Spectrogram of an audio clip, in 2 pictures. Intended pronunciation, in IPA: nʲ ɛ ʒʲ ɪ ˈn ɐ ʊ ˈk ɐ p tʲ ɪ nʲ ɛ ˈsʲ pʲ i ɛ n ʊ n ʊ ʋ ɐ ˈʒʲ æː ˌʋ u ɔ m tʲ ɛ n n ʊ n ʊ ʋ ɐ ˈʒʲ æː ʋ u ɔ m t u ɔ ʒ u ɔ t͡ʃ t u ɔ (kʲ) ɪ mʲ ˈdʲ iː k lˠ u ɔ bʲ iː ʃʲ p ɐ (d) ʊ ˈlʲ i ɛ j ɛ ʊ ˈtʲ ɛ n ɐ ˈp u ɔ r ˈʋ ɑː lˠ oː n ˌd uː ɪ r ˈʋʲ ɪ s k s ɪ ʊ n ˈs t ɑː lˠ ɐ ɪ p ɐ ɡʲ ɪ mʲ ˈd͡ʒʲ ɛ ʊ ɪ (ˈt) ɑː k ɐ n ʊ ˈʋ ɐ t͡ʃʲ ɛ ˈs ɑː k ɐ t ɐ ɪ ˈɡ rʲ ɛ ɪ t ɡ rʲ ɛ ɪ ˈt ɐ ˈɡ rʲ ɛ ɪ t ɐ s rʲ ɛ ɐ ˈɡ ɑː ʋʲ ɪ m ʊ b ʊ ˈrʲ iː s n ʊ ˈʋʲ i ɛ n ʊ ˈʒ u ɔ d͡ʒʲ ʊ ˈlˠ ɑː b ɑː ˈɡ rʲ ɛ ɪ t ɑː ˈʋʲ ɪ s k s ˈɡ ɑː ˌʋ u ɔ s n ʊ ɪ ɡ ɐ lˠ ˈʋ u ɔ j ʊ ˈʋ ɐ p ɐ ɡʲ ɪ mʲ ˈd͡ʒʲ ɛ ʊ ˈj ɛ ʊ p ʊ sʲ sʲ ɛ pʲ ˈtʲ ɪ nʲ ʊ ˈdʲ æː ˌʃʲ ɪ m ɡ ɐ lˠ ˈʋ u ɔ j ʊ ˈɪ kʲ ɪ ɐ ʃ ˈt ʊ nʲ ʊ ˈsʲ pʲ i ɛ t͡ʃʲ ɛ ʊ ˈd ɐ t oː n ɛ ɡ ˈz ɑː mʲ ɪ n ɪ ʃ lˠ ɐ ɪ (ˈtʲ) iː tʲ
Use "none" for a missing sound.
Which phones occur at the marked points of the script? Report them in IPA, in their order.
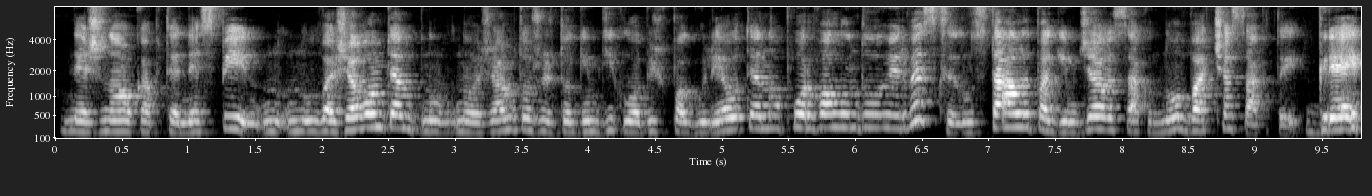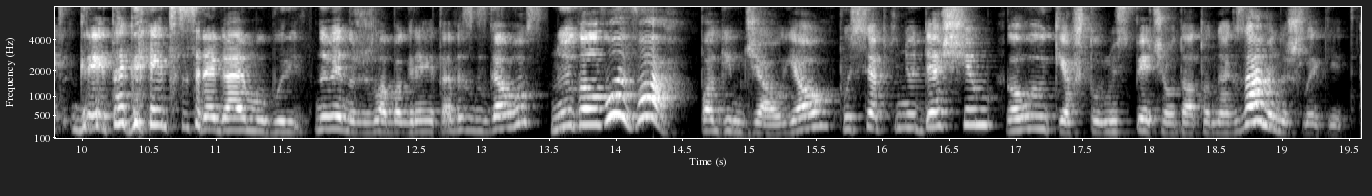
ɡʲ, ɡ, s, kʲ

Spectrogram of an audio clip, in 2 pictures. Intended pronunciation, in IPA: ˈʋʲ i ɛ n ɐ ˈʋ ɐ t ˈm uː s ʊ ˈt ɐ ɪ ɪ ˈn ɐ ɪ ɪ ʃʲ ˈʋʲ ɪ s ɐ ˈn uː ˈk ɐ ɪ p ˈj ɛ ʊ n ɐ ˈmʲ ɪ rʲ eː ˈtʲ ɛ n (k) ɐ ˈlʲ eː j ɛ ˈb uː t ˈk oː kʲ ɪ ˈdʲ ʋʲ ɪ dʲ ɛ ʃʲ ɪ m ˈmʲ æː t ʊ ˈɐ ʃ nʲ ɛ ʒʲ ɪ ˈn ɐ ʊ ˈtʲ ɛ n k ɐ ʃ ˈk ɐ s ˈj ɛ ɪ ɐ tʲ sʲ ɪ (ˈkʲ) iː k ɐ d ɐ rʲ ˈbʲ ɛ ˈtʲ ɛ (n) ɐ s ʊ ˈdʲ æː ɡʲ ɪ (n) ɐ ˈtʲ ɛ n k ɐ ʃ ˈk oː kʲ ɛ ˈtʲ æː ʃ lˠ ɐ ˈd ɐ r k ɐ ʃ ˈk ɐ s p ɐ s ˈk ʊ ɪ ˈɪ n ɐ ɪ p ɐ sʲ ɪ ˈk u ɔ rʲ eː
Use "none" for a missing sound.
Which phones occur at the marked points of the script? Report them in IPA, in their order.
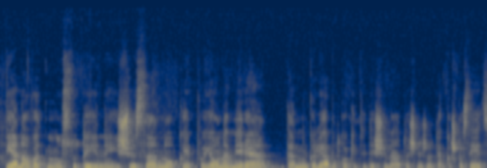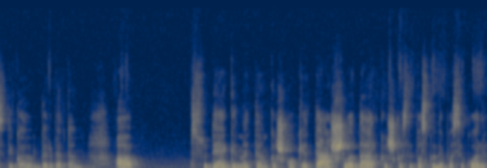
ɡ, tʲ, n, n

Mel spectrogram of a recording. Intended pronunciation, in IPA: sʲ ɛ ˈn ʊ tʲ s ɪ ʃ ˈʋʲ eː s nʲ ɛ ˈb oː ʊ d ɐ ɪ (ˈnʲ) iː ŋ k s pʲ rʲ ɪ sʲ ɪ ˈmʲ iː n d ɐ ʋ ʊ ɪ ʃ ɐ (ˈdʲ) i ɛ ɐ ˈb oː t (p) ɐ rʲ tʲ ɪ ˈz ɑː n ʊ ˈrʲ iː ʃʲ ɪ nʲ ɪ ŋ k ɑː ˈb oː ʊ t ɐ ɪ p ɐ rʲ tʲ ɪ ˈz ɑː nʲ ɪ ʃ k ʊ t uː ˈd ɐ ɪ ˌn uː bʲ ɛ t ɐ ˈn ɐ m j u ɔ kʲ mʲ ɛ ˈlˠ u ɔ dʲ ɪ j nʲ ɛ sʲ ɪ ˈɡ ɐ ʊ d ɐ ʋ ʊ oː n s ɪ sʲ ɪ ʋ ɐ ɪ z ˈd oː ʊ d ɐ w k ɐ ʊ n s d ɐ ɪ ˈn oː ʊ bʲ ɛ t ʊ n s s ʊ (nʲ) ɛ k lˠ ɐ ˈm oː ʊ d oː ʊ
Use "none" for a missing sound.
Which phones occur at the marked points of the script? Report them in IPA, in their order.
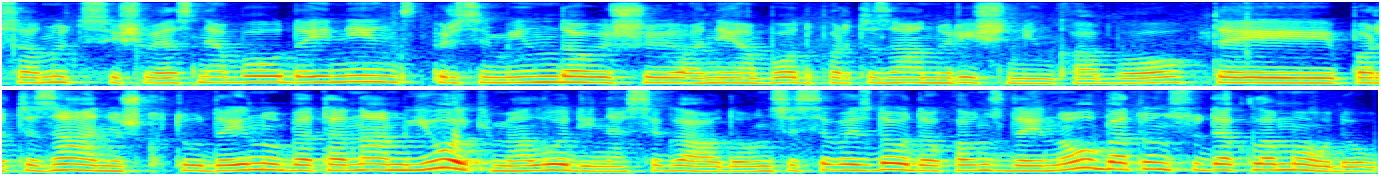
nʲ, nʲ, p, dʲ

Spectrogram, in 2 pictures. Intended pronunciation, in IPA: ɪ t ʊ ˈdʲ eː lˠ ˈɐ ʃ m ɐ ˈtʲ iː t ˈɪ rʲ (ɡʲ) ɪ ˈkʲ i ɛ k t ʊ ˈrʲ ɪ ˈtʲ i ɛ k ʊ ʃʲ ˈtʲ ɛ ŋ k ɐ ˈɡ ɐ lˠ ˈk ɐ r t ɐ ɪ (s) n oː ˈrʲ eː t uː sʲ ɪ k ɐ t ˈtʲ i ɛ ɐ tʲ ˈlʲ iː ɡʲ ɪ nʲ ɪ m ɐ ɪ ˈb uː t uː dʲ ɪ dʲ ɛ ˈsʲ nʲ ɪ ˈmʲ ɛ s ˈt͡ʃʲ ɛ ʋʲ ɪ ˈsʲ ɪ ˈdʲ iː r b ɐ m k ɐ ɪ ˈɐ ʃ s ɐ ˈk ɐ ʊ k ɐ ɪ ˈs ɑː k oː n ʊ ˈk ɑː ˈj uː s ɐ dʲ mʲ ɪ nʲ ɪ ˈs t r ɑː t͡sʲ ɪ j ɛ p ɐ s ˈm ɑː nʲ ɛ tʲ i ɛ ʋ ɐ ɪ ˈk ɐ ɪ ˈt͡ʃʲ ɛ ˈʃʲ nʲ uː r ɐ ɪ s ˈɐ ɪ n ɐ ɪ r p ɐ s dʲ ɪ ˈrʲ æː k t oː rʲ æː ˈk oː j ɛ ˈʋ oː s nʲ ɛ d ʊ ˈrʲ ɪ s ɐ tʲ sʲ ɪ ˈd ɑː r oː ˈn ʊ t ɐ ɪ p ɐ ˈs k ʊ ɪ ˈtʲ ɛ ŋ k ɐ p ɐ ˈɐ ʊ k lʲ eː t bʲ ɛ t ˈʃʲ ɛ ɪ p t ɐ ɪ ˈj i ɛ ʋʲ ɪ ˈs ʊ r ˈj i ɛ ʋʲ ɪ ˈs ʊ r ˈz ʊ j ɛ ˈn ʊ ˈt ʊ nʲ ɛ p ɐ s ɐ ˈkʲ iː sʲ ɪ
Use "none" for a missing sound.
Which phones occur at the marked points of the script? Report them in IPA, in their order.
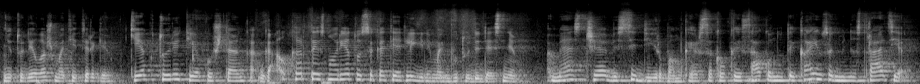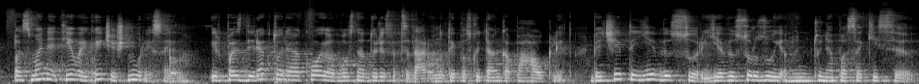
ɡʲ, s

